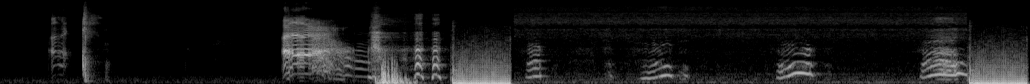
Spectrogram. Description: The baby sneezes the cutest #funnybaby #babiesoftiktok #cutebaby#fyp#sneeze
